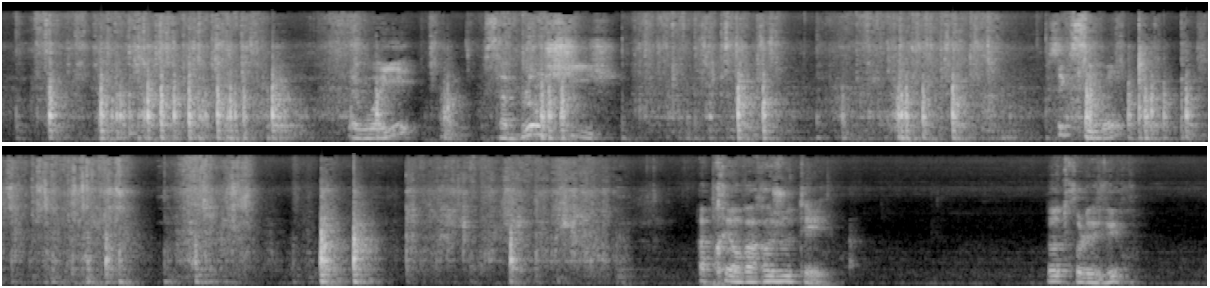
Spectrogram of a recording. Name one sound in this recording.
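A spoon scrapes and taps against a glass bowl.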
